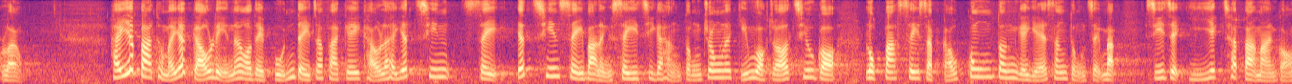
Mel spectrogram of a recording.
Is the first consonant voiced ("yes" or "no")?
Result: yes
